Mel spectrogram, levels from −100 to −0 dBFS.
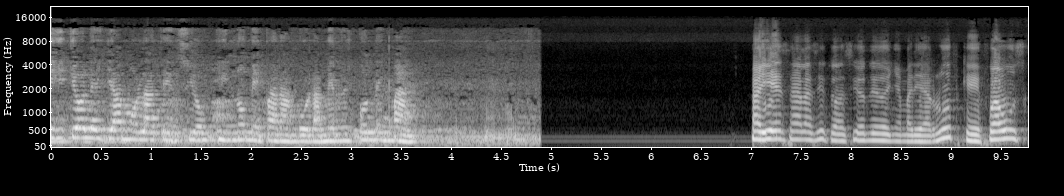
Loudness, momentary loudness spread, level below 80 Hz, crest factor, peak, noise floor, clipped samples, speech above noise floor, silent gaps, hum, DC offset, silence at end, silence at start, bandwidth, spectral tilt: -16 LUFS; 12 LU; -48 dBFS; 14 dB; -2 dBFS; -61 dBFS; under 0.1%; 46 dB; none; none; under 0.1%; 0.05 s; 0 s; 12.5 kHz; -6.5 dB/octave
